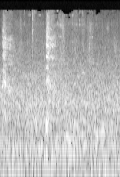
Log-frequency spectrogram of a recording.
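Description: City street ambience with a steady low rumble and one short, sharp sound about a second in.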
